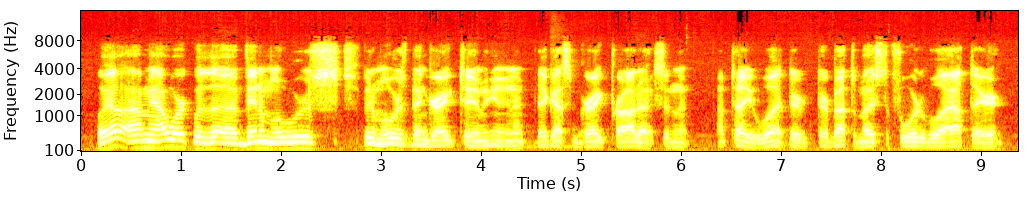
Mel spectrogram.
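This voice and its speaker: A fairly low-pitched man with an Appalachian accent, lively intonation, a fairly quick pace, and hardly any pauses. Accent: Appalachian American. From West Virginia. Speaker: kayak tournament angler. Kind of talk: casual interview.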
